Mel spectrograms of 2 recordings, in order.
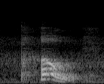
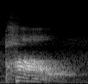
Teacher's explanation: if you don't nasalize pão, you're gonna say pau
